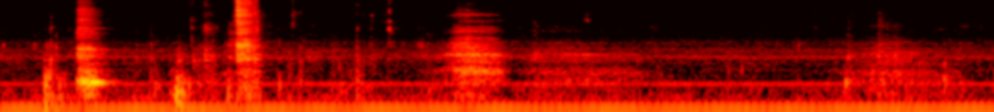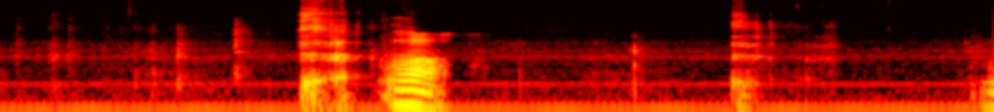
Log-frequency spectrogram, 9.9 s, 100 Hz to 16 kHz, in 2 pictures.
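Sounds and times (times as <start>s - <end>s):
steady low hum: 0.0s - 9.9s
burping: 6.5s - 7.0s, 8.6s - 9.0s
speech: 6.9s - 7.3s.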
